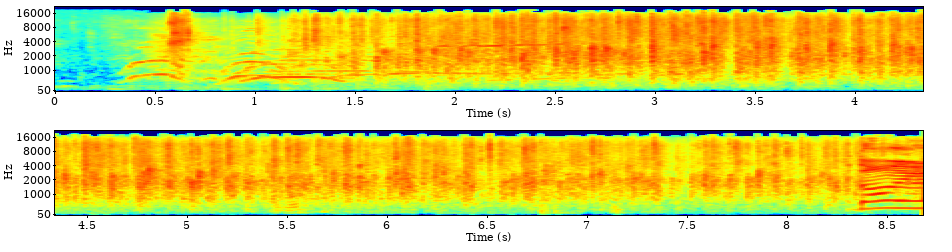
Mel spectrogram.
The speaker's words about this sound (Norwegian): Og tusen takk til alle som eh, kom hit i dag. Applaus for dere sjæl.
